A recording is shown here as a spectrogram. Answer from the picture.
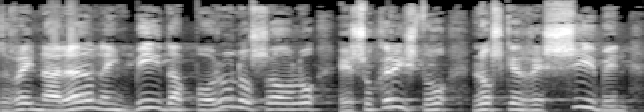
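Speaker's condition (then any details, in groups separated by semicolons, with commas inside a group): No condition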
